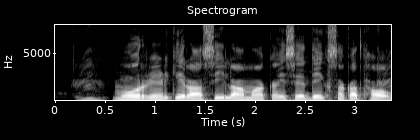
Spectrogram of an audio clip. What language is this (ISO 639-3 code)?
hne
